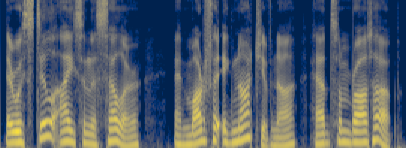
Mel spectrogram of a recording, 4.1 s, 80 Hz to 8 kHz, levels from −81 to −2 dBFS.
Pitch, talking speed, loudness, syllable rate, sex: 155 Hz, 205 wpm, -17 LUFS, 6.1 syllables/s, male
